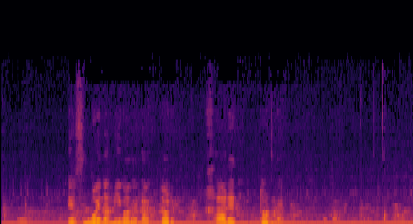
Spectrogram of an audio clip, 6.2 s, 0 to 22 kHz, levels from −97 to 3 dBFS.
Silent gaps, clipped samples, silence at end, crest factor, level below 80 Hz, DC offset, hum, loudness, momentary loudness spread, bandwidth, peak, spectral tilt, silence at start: none; under 0.1%; 0 s; 18 dB; -36 dBFS; under 0.1%; none; -32 LUFS; 14 LU; 13 kHz; -12 dBFS; -8 dB/octave; 0 s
